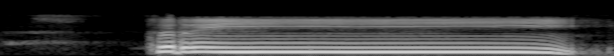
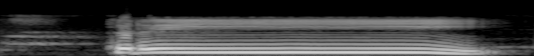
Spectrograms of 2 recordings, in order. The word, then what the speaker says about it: ಸ್ತ್ರೀ: ಇದು ಕೂಡ ಸಿ ಅನ್ಬೇಕಾದ್ರೆ ತ ಪ್ಲಸ್ ರ ಒತ್ತಕ್ಷರ ಎರಡು ಸೇರಿದಾಗ ಸ್ತ್ರೀ ಅಂದ್ರೆ ಈ ತ ಒತ್ತಕ್ಷರ ಮತ್ತೆ ರ ಒತ್ತಕ್ಷರವನ್ನು ಕೂಡ ಈ ಸ್ವರಗಳು ಸೇರಿಸಿಕೊಂಡು ನಾವು ಹಾಗೆ ಉಚ್ಚಾರಣೆ ಮಾಡಬೇಕು ನೋಡಿ ಇಲ್ಲಿ ಸ್ತ್ರೀ ಸ್ತ್ರೀ ಹಾಗೆ ನೋಡಿ ಇನ್ನೊಂದು ಉದಾಹರಣೆ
